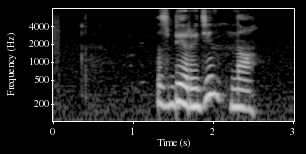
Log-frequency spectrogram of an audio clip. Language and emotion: Russian, neutral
